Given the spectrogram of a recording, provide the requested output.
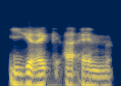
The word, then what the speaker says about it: Yam: laissez ce centre vibrer sur le son Yam, Y-A-M. Yam. Une nouvelle fois. Yam.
